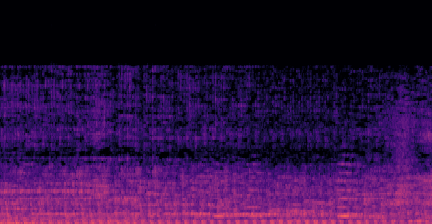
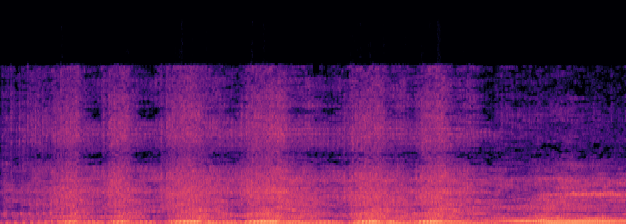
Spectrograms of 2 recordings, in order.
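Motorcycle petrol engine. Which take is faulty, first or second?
second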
